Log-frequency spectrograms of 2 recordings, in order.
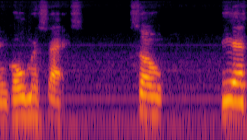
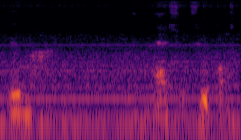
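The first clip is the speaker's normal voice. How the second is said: Dracula voice; 4 semitones lower, 25 dB quieter, faster than usual. Retold or imitated. Vice president greeting the mailman, in a hushed Dracula voice. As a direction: lean in and purr it like a count. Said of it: "Told you he talked like Dracula".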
